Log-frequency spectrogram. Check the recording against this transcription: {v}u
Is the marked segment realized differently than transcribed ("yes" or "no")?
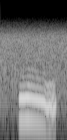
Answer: yes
